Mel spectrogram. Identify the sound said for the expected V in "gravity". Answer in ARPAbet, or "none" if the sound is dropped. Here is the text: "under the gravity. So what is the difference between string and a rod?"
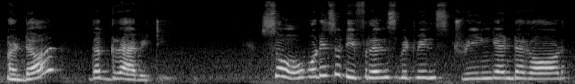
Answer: V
